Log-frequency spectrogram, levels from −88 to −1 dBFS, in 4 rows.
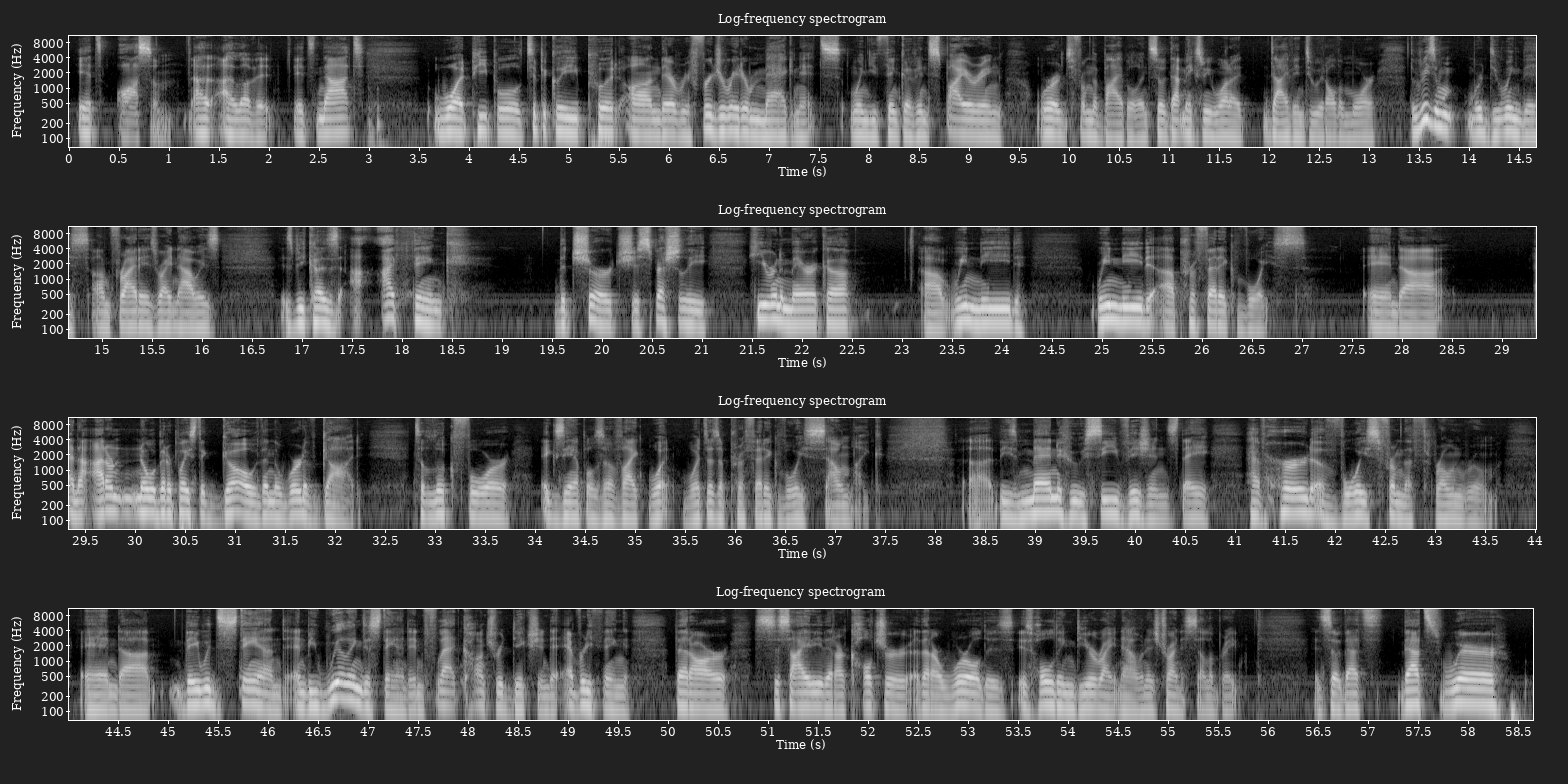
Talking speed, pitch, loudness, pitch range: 155 wpm, 115 Hz, -23 LUFS, 105-125 Hz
